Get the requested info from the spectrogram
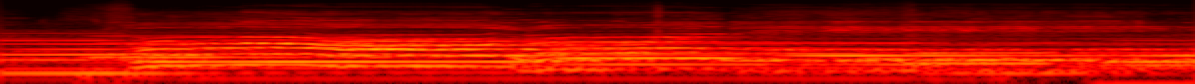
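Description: Slow gospel music: long sustained chords under held, sliding sung notes, changing chord about halfway through.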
